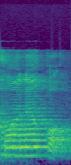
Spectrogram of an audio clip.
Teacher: خلق میں خا اور قاف پر ہیں، بیچ میں لام باریک ہے۔ قاف ساکن پہ قلقلہ ہوگا وقف کی صورت میں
